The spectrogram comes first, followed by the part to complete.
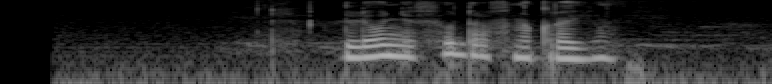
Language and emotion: Russian, neutral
